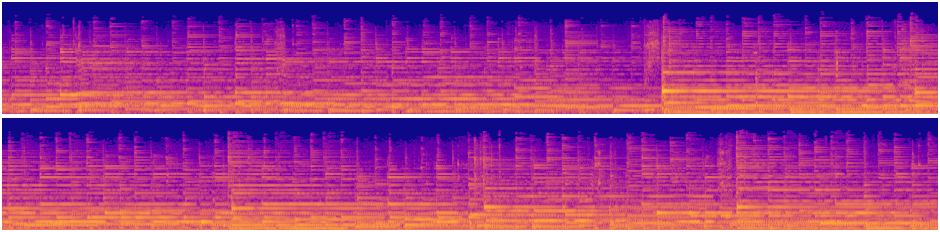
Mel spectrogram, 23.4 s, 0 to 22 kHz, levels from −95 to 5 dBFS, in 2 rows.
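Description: Three short glitches of corrupt frame decoded at 9.41–9.45 s, 10.43–10.51 s and 13.77 s: damaged frames played anyway, spraying misplaced energy, loudest first, fading later.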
